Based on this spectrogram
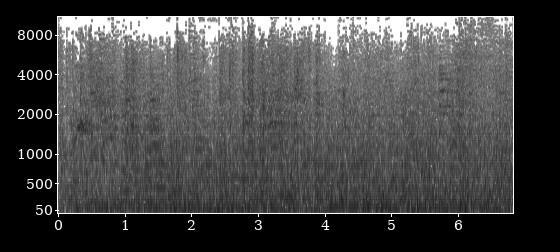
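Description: Many magically multiplying objects crash and clatter onto a vault floor in a dense, loud, continuous jumble of metallic impacts and rattling that never lets up.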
